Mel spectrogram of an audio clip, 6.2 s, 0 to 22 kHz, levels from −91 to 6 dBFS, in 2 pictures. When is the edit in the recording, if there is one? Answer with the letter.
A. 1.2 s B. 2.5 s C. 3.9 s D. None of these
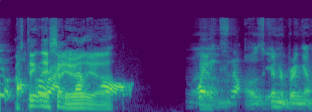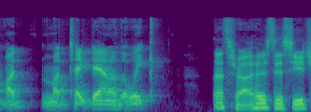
B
